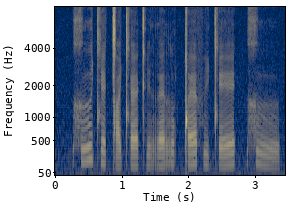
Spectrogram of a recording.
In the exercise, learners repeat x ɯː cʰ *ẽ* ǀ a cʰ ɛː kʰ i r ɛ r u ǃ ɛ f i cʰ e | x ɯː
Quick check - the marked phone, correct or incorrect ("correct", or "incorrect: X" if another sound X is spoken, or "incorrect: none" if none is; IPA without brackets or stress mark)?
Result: incorrect: e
